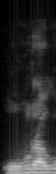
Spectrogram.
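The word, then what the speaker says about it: 御: 그런데 이 어자는 좀 따져볼 필요가 있는 게, 일본어에서는 이 어를 오라고 발음합니다.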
